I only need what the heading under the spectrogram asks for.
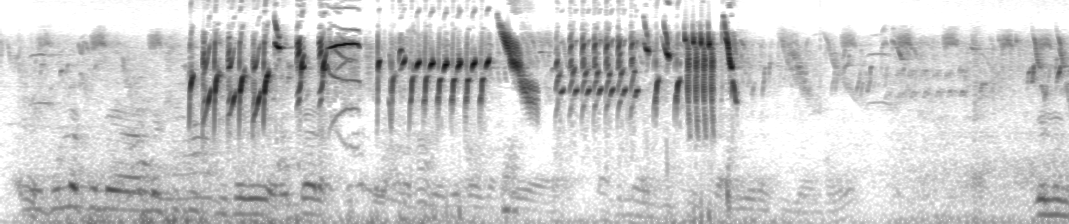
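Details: European goldfinch song of quick, chattering, high notes, twangy slurs and a fast trill for about four seconds, with quiet low sounds before and after.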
